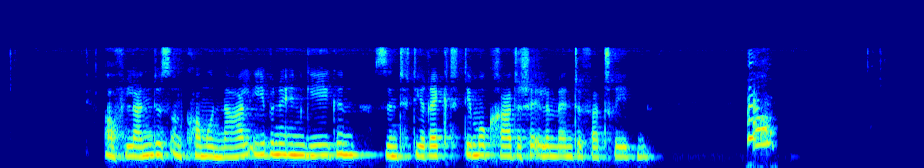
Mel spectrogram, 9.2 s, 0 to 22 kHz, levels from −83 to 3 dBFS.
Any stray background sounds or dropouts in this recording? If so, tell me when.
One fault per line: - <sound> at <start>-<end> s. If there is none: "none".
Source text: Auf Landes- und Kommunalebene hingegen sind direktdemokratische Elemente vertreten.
- bark at 7.5-7.8 s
